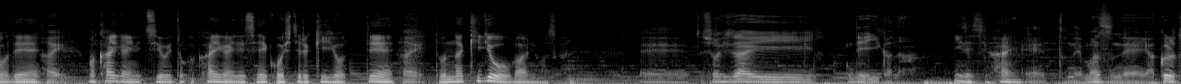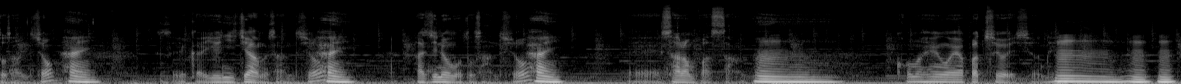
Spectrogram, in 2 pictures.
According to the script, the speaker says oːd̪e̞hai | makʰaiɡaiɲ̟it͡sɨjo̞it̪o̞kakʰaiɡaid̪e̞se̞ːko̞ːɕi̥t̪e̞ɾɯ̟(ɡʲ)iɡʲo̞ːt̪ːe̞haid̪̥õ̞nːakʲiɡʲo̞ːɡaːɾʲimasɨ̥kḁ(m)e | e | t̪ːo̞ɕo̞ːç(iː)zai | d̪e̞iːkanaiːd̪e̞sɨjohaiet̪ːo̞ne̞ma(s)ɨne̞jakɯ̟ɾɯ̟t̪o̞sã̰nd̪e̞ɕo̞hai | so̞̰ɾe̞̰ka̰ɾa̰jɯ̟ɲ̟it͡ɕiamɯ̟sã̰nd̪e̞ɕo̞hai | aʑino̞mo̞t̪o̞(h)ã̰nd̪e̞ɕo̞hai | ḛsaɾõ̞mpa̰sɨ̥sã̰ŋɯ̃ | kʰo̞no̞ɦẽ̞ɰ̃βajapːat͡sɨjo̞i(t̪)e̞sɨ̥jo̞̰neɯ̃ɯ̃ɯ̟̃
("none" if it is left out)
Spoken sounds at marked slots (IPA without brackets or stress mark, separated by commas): kʲ, n, i, z, s, d̪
